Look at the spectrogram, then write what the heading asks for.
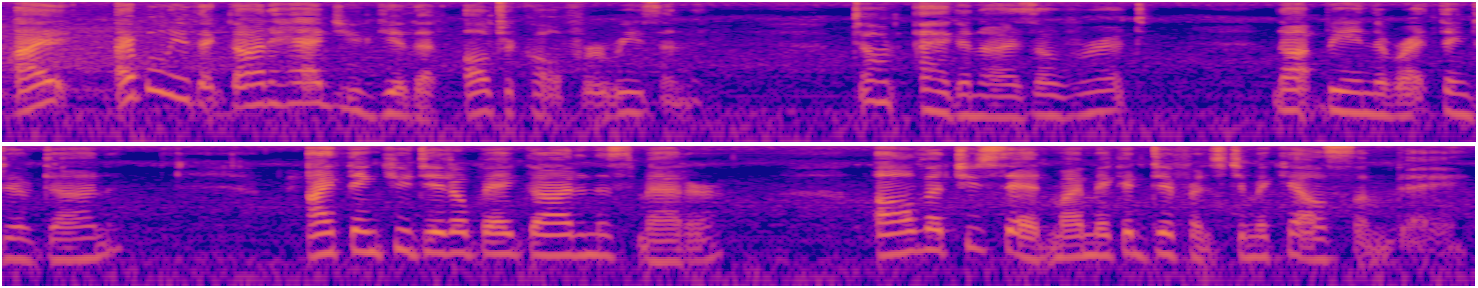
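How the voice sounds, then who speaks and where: A woman voicing a devout man in a story, earnestly and gently reassuring his old friend. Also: mid-range voice, normal speed, vocal fry, a little hiss or hum, rough recording.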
